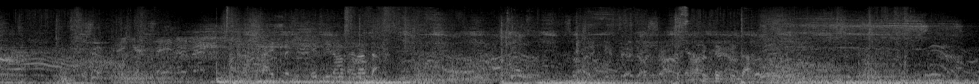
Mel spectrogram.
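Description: A fiery blast bursts with a roar.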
